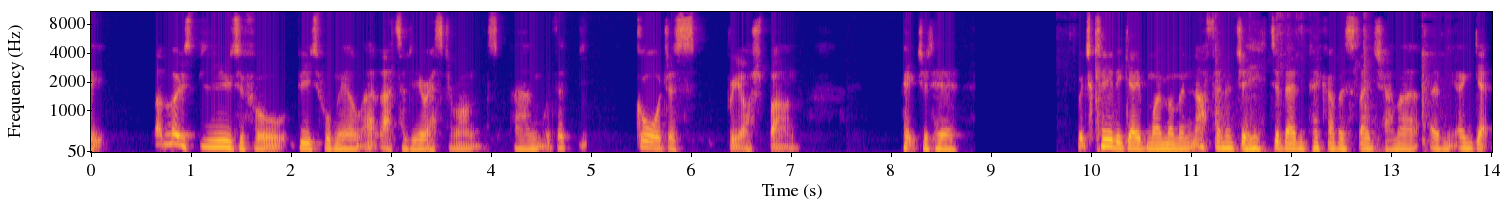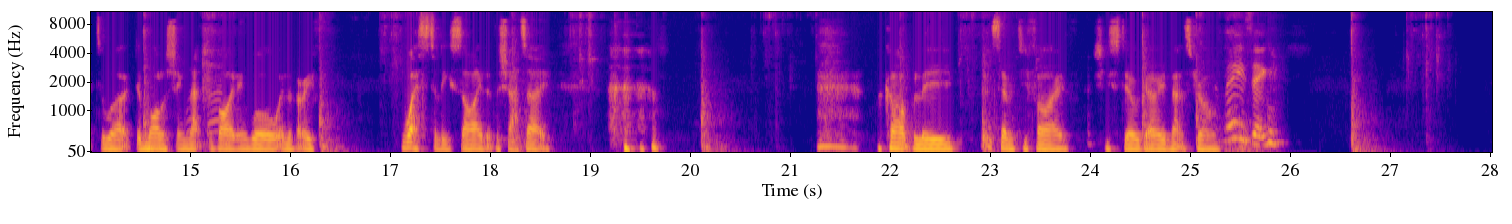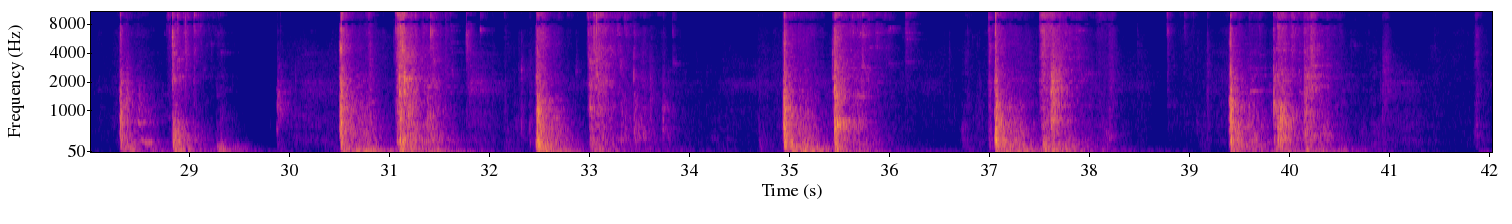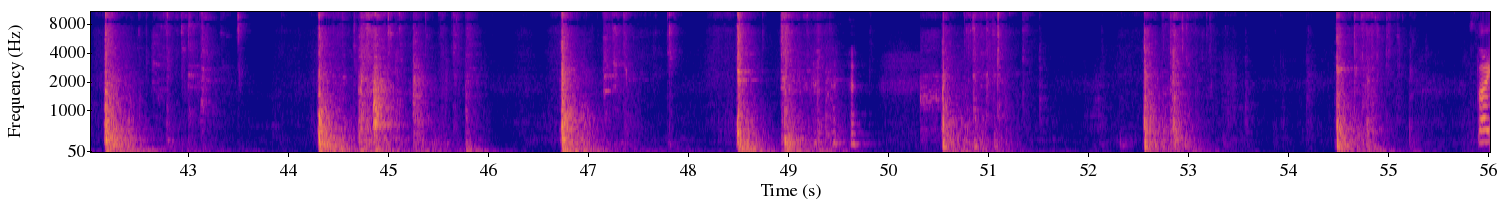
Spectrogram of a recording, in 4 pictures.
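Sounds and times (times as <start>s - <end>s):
sledgehammer striking wall: 16.3s - 16.7s, 20.1s - 20.7s, 26.6s - 27.5s, 30.5s - 33.8s, 34.9s - 36.1s, 37.0s - 38.3s, 39.4s - 40.7s, 42.1s - 43.4s, 44.3s - 46.0s, 46.7s - 47.5s, 48.4s - 49.3s, 50.5s - 51.4s, 52.6s - 53.2s, 54.5s - 55.3s
crumble of breaking plaster: 30.5s - 34.1s, 34.8s - 41.0s, 44.2s - 46.0s, 50.6s - 51.6s, 52.5s - 53.5s, 54.3s - 55.5s.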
